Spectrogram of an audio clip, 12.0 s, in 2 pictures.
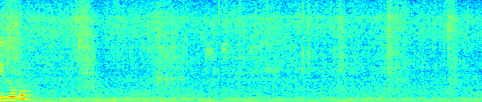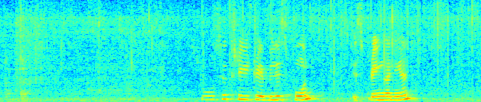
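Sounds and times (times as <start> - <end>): spatula scraping a wok: 0.0 - 8.1
rice sizzling in a wok: 0.0 - 12.0.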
